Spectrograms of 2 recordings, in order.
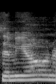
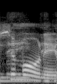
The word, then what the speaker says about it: Simone: I guess is it pronounced Simeone or Simone? I mean, Simone, Marco Simone. – Yeah, Marco Simone.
